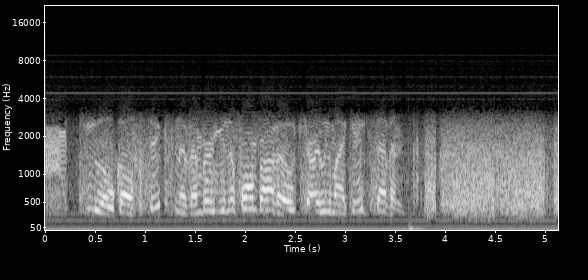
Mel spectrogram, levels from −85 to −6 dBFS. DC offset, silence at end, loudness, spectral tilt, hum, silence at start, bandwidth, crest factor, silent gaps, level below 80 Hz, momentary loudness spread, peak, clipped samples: 0.7%; 0 s; -19 LUFS; -6 dB/octave; none; 0 s; 9.4 kHz; 14 dB; none; -52 dBFS; 6 LU; -6 dBFS; under 0.1%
